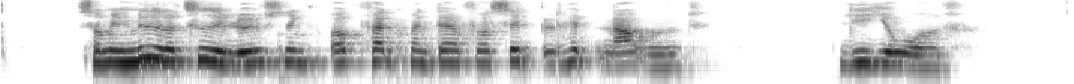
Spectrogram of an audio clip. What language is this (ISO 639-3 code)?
dan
